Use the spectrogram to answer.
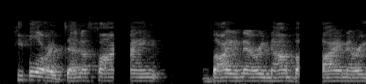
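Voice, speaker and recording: Speaking in an American accent, the woman keeps a fairly low pitch. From New York City (Bronx, Brooklyn). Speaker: podcast co-host. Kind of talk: casual chat. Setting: livestream.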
